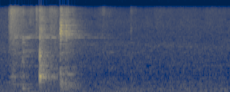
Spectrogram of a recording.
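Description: Stainless steel bowls clinking and knocking together several times in quick succession in the first second, with a brief metallic ring.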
